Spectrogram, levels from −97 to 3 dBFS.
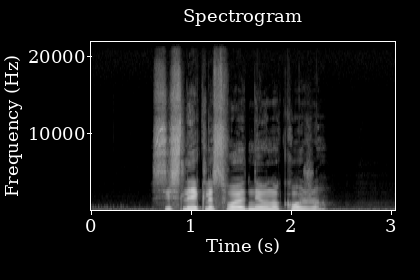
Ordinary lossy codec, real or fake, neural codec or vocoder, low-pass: none; real; none; none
